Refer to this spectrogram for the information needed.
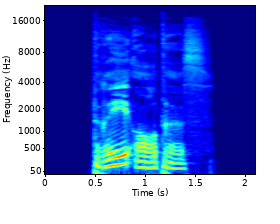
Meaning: genitive of Drehort
- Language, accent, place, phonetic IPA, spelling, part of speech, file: German, Germany, Berlin, [ˈdʁeːˌʔɔʁtəs], Drehortes, noun, De-Drehortes.ogg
